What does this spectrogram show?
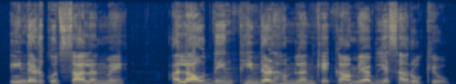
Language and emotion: Sindhi, neutral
